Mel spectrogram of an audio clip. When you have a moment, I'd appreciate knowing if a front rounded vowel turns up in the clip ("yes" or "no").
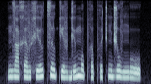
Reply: no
